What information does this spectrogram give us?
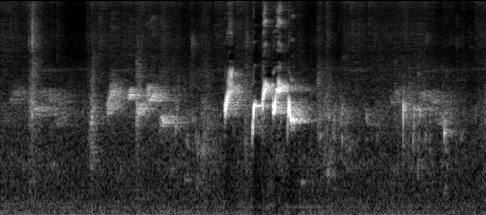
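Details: A red-whiskered bulbul in 'master song' style, pleng mae bot: soft slurred warbles at first, then one loud, fast cluster of rising whistled notes, followed by a fading lower phrase.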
